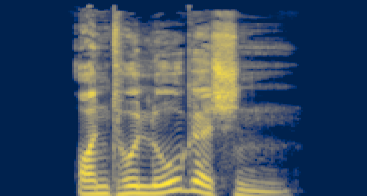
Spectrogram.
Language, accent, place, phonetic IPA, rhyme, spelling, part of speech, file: German, Germany, Berlin, [ɔntoˈloːɡɪʃn̩], -oːɡɪʃn̩, ontologischen, adjective, De-ontologischen.ogg
- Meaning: inflection of ontologisch: 1. strong genitive masculine/neuter singular 2. weak/mixed genitive/dative all-gender singular 3. strong/weak/mixed accusative masculine singular 4. strong dative plural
